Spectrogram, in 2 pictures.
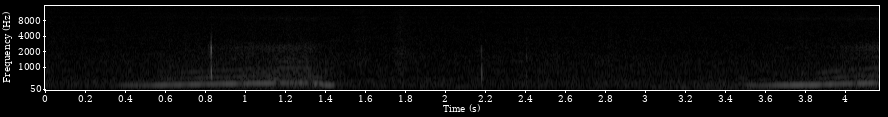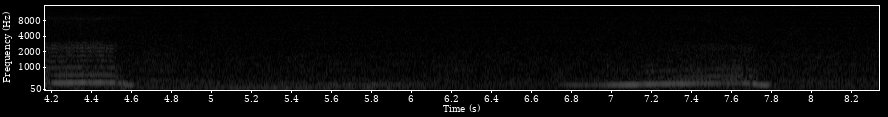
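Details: Sleeping cat: three whistling, tonal snores, about 20 a minute, with quiet room noise between them: snoring.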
